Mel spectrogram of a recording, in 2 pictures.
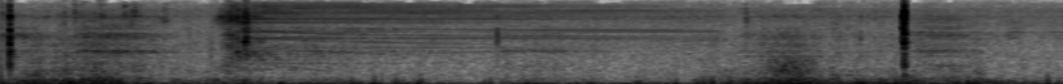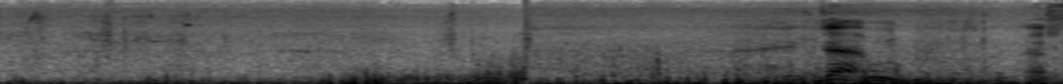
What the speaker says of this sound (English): That's definitely a pickup in the wind there.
